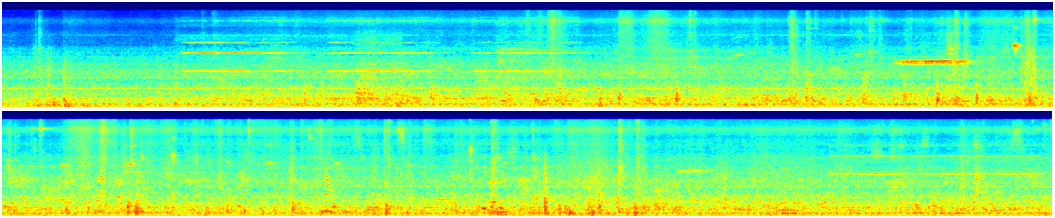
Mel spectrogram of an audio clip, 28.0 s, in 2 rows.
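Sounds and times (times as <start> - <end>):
train interior hum: 0.0 - 28.0
long electronic beeps: 2.4 - 7.8.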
